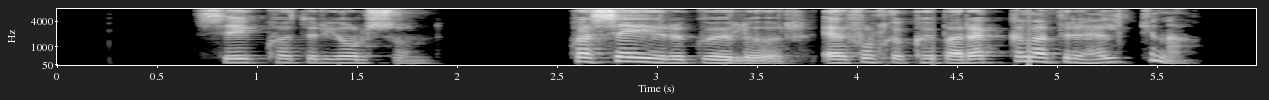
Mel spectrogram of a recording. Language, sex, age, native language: Icelandic, female, 50-59, Icelandic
